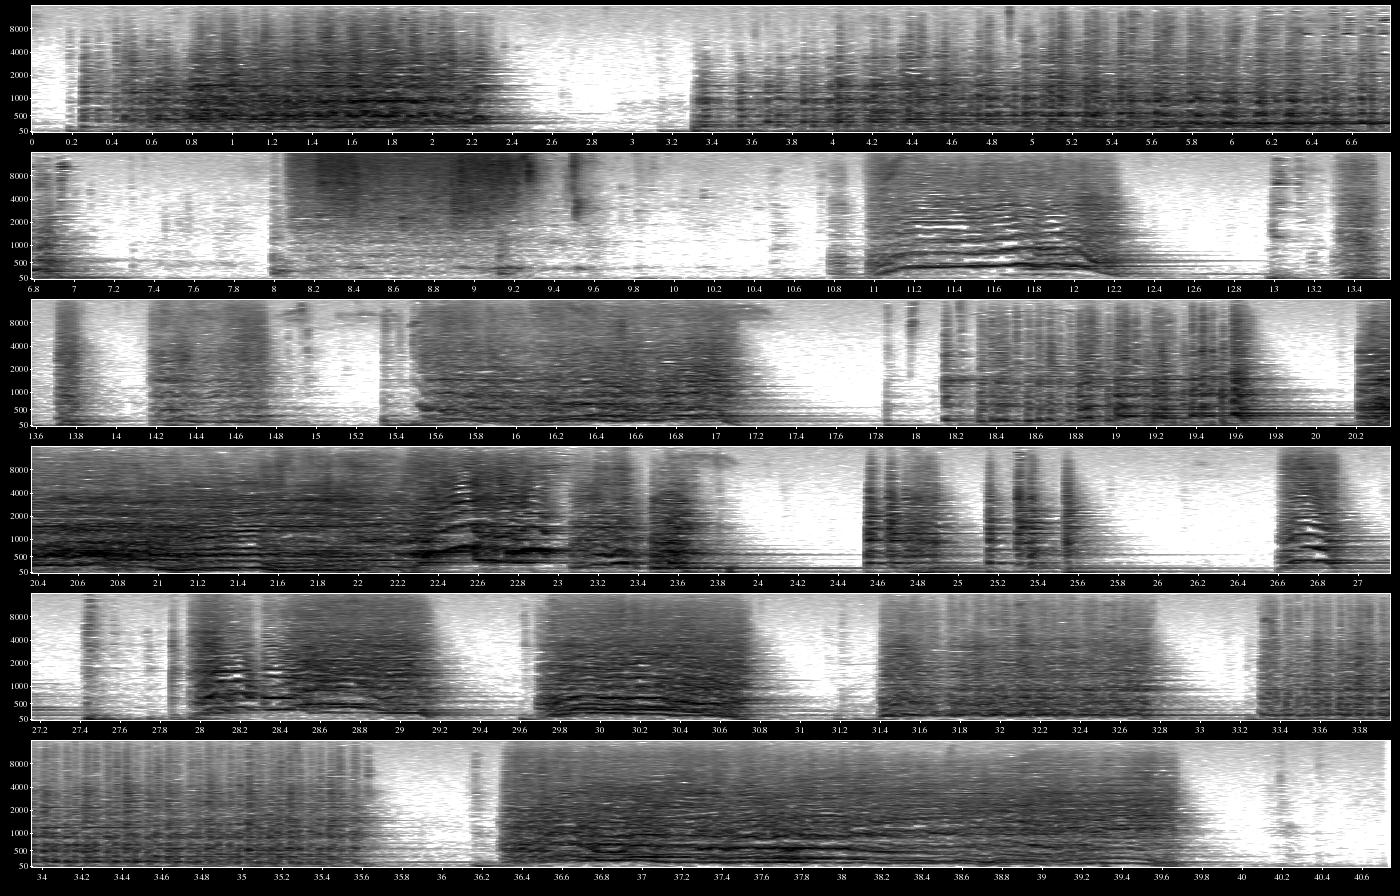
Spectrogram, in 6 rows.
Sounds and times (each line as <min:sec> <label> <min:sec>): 0:36.4 mirror wet hand squeak squeal creak 0:39.8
